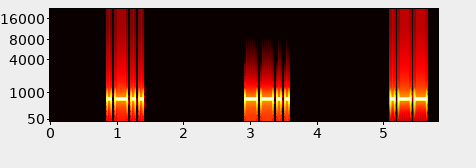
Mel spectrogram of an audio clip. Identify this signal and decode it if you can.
Morse code, heard as a keyed tone, about 20 wpm, spaced as for 5 wpm, 700 Hz. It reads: LZW
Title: 243 Lesson 39e - Letter z - Three Characters 20wpm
